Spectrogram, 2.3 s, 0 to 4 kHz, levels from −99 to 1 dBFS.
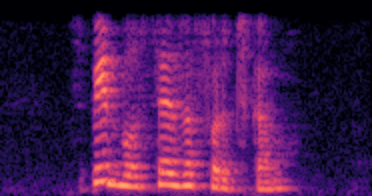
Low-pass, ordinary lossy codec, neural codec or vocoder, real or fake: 3.6 kHz; none; none; real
